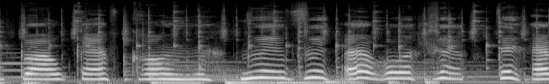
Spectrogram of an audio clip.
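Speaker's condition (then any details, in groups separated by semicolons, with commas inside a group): Cerebral palsy; from birth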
